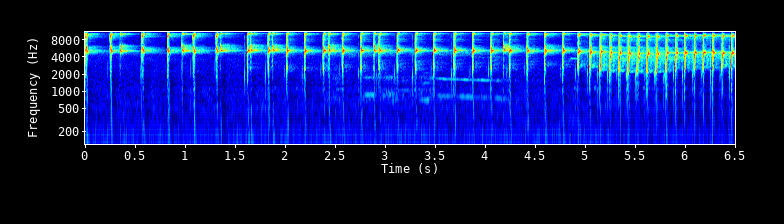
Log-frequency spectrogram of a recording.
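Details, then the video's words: Lovebird, a world-champion competition bird, singing a long run of sharp, high, metallic chips repeated about three times a second, speeding up into a fast continuous trill near the end. "SUARA BURUNG LOVEBIRD JUARA DUNIA"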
